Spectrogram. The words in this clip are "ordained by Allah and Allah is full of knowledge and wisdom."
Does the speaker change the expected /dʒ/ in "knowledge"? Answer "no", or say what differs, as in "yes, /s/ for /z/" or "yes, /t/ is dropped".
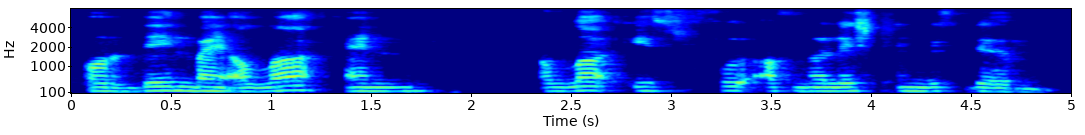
yes, /ʃ/ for /dʒ/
